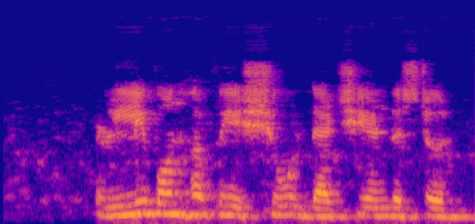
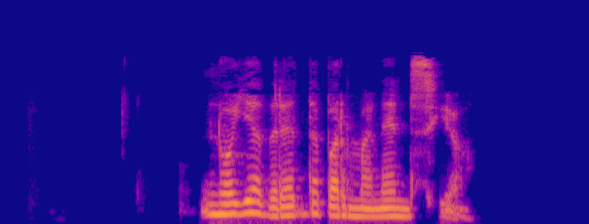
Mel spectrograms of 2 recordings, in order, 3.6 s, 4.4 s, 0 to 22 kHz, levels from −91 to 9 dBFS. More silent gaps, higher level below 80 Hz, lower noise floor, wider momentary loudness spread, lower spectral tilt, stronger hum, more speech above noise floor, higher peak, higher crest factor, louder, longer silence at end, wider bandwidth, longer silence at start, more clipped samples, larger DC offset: neither; first, -54 dBFS vs -62 dBFS; second, -53 dBFS vs under -90 dBFS; second, 5 LU vs 12 LU; about the same, -5.5 dB/octave vs -6 dB/octave; neither; second, 35 dB vs over 70 dB; about the same, -2 dBFS vs -4 dBFS; about the same, 18 dB vs 20 dB; first, -17 LUFS vs -21 LUFS; second, 0 s vs 0.9 s; second, 7.4 kHz vs 8.2 kHz; second, 0.7 s vs 1.5 s; neither; neither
